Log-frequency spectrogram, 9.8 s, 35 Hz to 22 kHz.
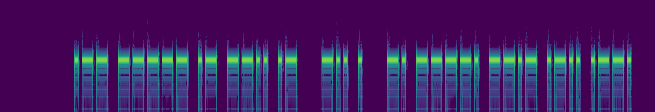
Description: Morse code, heard as a keyed tone, about 21 wpm, 700 Hz. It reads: W0AZA DE N9QLP
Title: USA Callsign DE Callsign - 5 Characters - 22wpm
